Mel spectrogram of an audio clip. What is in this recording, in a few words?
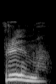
"fruma", Proto-Germanic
